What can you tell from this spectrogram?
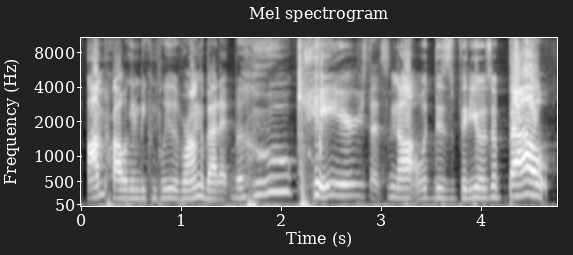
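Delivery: loud, emphatic brush-off; loud, who-cares proclamation; defiant declaration. Real, not acted. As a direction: belt it out like a rallying speech. Defiantly brushes off being wrong.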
